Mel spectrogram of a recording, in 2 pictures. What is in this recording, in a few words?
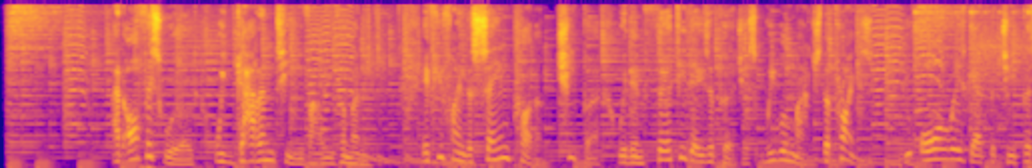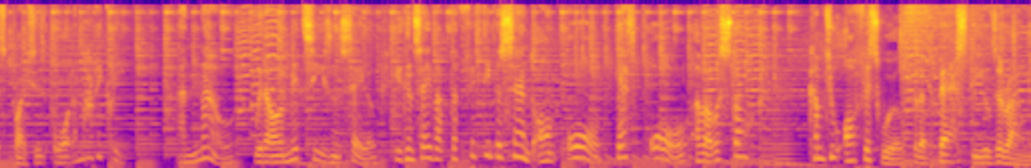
Announcer, Youthful, Strong Welsh; OFFICE WORLD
